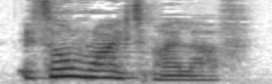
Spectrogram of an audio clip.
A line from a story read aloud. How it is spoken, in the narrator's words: she breathed in his ear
